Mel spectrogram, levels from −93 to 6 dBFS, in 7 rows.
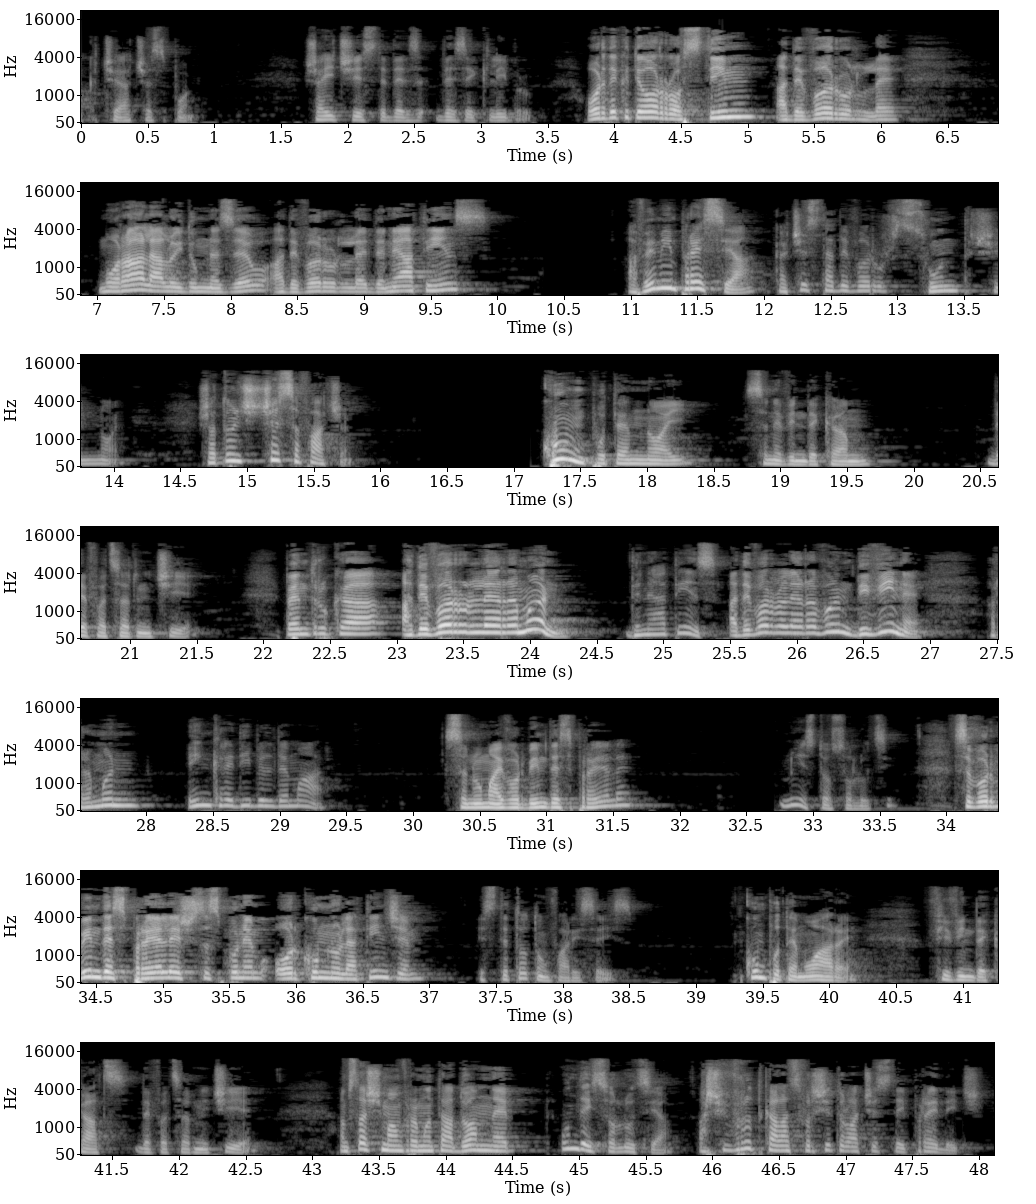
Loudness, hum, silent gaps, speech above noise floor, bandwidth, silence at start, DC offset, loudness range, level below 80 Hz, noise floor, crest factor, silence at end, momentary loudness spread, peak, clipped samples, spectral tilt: -18 LUFS; none; 10.35-10.80 s, 16.32-17.12 s, 32.45-32.67 s; 60 dB; 12.5 kHz; 0.2 s; under 0.1%; 9 LU; -36 dBFS; -78 dBFS; 18 dB; 0.15 s; 18 LU; 0 dBFS; under 0.1%; -4.5 dB/octave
